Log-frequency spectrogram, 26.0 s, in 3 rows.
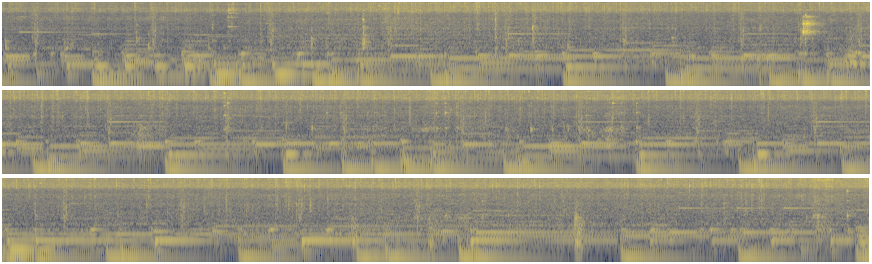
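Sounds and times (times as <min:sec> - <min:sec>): low steady tones: 0:00.0 - 0:26.0
meat sizzling on grill: 0:00.0 - 0:26.0.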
